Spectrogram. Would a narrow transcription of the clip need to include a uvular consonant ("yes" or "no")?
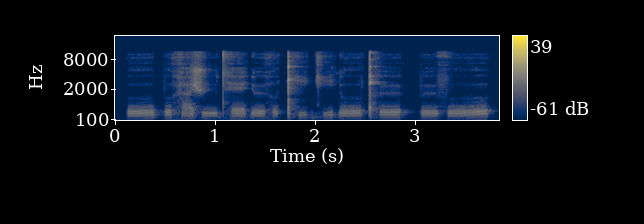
no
